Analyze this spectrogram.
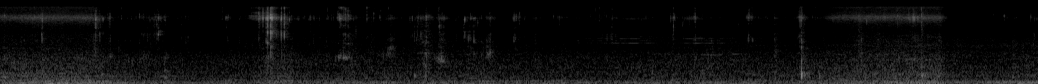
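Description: A person chewing mouthfuls of rice and curry, wet chewing with scattered mouth clicks. A louder cluster of clicks comes between two and three seconds in, and a single sharp click about eight seconds in.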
